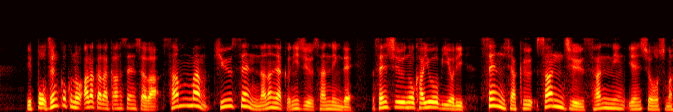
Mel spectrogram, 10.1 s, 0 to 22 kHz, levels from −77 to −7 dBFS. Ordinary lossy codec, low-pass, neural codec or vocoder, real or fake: Opus, 32 kbps; 5.4 kHz; codec, 16 kHz in and 24 kHz out, 0.9 kbps, LongCat-Audio-Codec, four codebook decoder; fake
